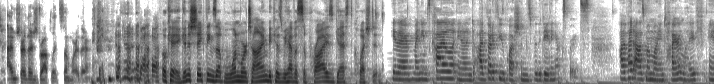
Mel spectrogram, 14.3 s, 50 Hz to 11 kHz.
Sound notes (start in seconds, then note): 1.8 all laugh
